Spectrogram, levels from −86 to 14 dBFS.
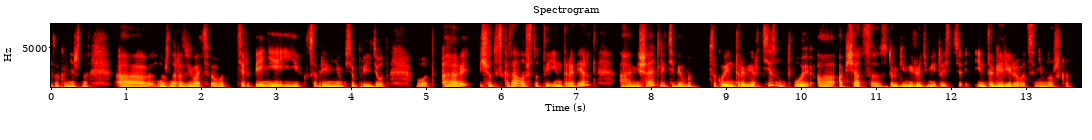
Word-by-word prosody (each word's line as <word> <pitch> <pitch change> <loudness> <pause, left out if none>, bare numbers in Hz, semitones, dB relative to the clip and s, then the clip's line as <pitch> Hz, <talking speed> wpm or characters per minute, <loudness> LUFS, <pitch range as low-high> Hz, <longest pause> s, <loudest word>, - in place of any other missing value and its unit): то, 200 - -3
конечно, 195 0 -3 0.4
а, 190 +1 +3
нужно 205 -3 +1
развивать 195 0 +2
своё 185 0 -4
вот 215 - -4
терпение, 210 +2 +2
и 195 -1 -1
со 195 - -6
временем 195 -1 +1
всё 195 0 -7
придет. 205 0 -2 0.4
Вот. - - -4
А 210 -5 +3 0.2
ещё 225 +1 +1
ты 210 - -10
сказала, 250 +5 +2
что 215 - -6
ты 195 -3 -4
интроверт. 205 - 0 0.3
А 205 -2 -1
мешает 255 - +1
ли 290 - +1
тебе 215 -4 0
вот 205 0 -3 0.2
такой 210 0 +3
интровертизм 215 +8 +1
твой, 205 -2 +1
а, 200 -1 +1
общаться 220 -3 -1
с 190 - -10
другими 210 -2 +2
людьми, 210 -2 +2
то 210 - -2
есть 210 0 -10
и - - -13
интегрироваться 230 - +3
немножко? 180 +8 -6
205 Hz, 170 wpm, -21 LUFS, 195-225 Hz, 0.4 s, а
